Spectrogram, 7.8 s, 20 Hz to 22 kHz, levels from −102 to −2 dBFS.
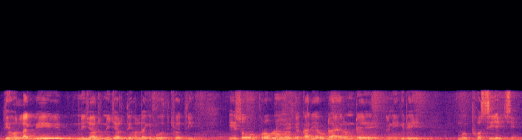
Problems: background sounds at intervals, background conversations at intervals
